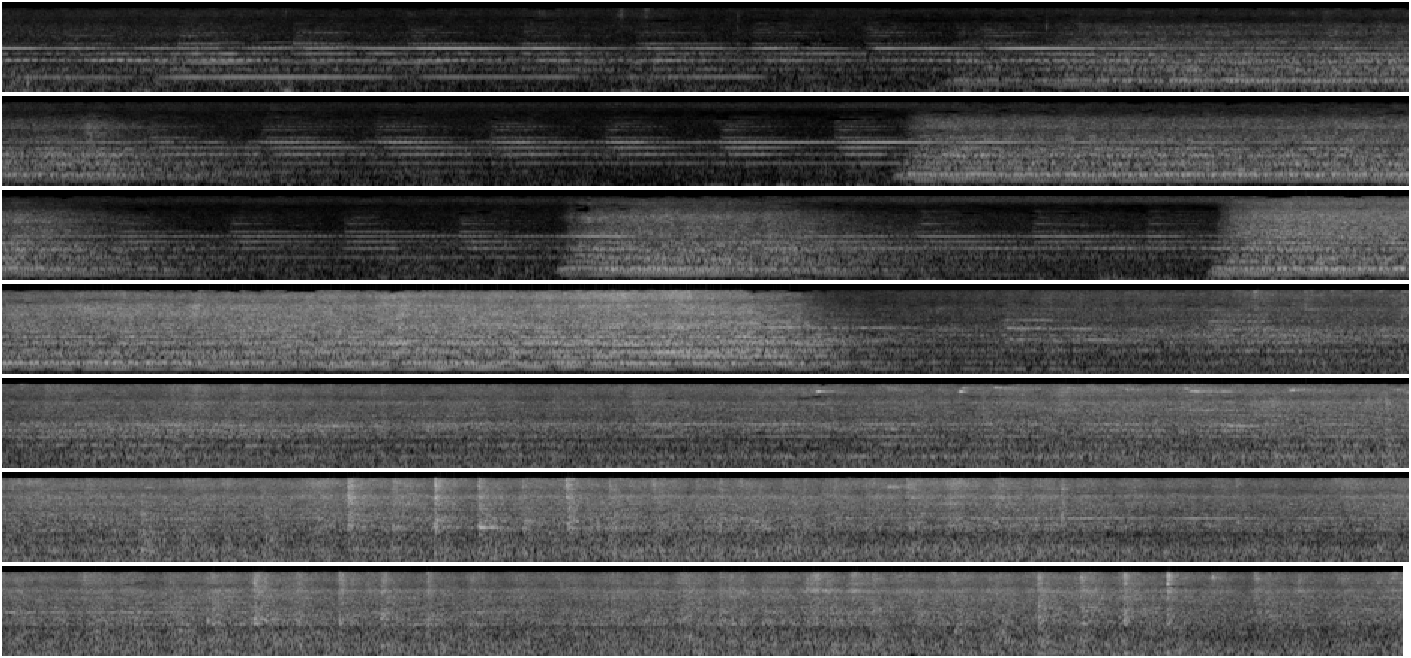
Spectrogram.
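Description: Diesel freight locomotive horn sounding the grade-crossing signal: two long blasts, a short one and a final long one. Then the locomotives pass and the freight cars roll by in a steady rumble with clickety-clack from the wheels.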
